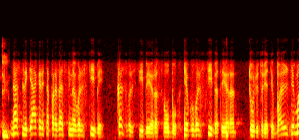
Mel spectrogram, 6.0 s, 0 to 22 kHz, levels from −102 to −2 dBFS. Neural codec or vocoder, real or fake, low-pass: none; real; 7.2 kHz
